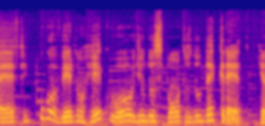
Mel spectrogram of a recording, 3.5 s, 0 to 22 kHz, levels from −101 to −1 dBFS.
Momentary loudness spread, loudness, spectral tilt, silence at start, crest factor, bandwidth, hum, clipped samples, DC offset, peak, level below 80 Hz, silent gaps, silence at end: 5 LU; -18 LUFS; -5.5 dB/octave; 0 s; 16 dB; 15 kHz; none; under 0.1%; under 0.1%; -2 dBFS; -40 dBFS; none; 0 s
